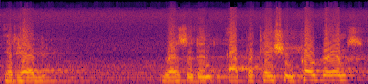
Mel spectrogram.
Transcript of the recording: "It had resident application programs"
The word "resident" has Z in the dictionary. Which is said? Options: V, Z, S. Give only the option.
Z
